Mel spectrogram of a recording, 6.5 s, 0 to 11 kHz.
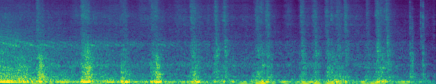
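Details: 1980 Dodge W200, Magnum 5.9L V8 with Holley 600 cfm 4-barrel, cold, choke wired open: lumpy, uneven running with heavy pulses about once a second, stumbling on revs; super rich from wrong jetting and 9.5 power valve.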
